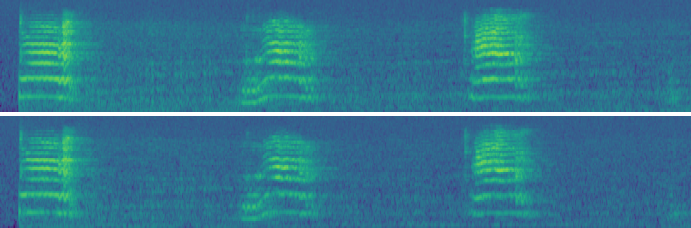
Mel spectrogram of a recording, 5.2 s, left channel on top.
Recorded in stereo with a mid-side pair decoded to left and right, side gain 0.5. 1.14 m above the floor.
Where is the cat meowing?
20° left, 1.1 m; by 5.2 s 60° left, 3.5 m.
